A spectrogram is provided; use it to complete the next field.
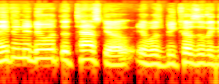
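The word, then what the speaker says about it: Taxco: I always say it's like Texaco or something. Texaco. Oh, Tasco. Okay. Tasco.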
